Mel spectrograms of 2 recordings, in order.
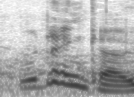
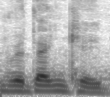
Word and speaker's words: Rudenko: You were saying Rudenki before, wasn't you? That is the biggest lie ever. Rudenki, and we had to correct you.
